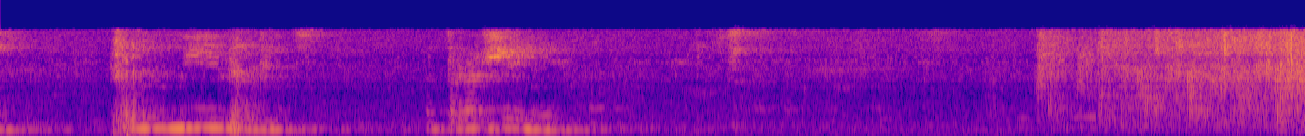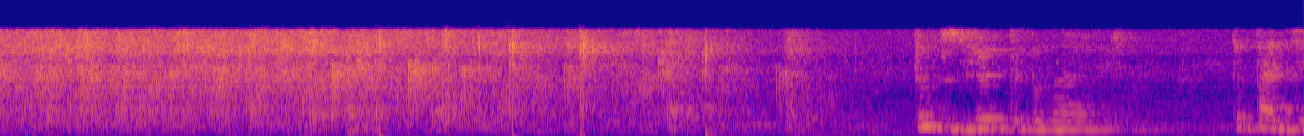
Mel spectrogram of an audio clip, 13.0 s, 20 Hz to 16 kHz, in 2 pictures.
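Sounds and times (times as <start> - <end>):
audience applauding: 5.2 - 10.7.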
